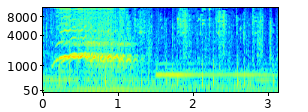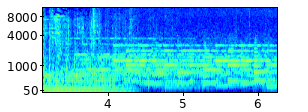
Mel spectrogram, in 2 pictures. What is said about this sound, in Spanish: se dice que nadie pasa por debajo del árbol de la horcada, pues se aparece la imagen fantasmagórica de un caballo que galopa veloz, montado por un jinete y una joven cuyo rostro es una calavera.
